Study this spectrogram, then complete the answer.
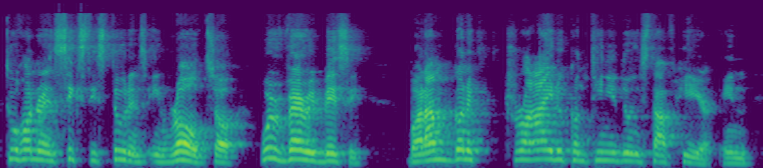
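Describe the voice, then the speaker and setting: A Cuban man with a fairly bright, high-sitting voice teaches a live online nursing exam lesson. He is earnest and encouraging, slowing down to stress the key words.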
